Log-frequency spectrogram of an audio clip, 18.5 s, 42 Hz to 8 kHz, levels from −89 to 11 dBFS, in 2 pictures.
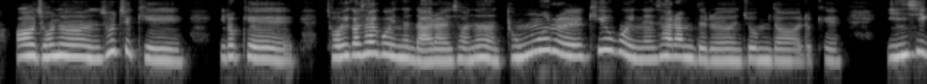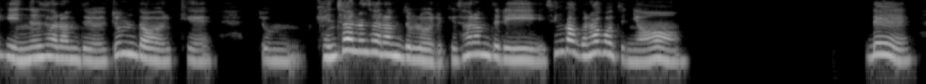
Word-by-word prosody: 어 245 +2 +5
저는 235 -2 +4
솔직히 210 - -1 0.3
이렇게 220 -5 -1 0.3
저희가 245 +3 +2
살고 275 -1 +2
있는 220 -3 +2
나라에서는 185 +2 -1
동물을 255 - +1
키우고 335 +1 0
있는 205 -2 -2
사람들은 200 -5 -1
좀 190 0 -3
더 185 -1 -6
이렇게 180 -3 -12 0.4
인식이 255 +3 +1
있는 205 +3 +1
사람들, 195 -6 -2
좀 280 +4 -1
더 200 -5 0
이렇게 180 0 -11 0.4
좀 185 +1 -9 0.2
괜찮은 320 +9 +4
사람들로 245 - +1
이렇게 165 +3 -9
사람들이 200 -7 -2
생각을 295 - +1
하거든요. 190 -9 -2 1.8
네. 225 -7 -1
220 Hz, 240 characters per minute, -27 LUFS, 190-250 Hz, 1.8 s, 어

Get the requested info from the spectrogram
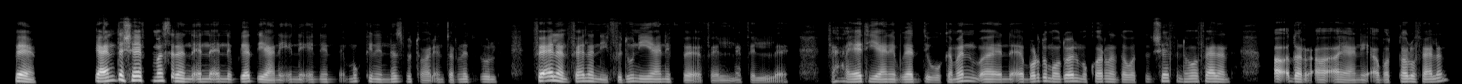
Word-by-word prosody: فاهم، - - +8 0.6
يعني 145 +1 +11
أنت 195 +5 +4
شايف 195 -2 +8
مثلًا 170 -4 +3 0.2
إن 125 0 -2
إن 125 0 -3
بجد 135 +3 +1
يعني 110 -1 0
إن 115 - -12
إن 115 +1 -9
م 115 +2 -15
ممكن 140 -2 -8
الناس 125 +3 -6
بتوع 125 -7 -8
الإنترنت 115 +4 -8
دُول، 120 -1 -6 0.4
فعلًا، 170 -3 +7
فعلًا 145 -1 -1
يفيدوني 125 +5 -5
يعني 120 -1 -2
ف 105 - -10
في 95 0 -5
ال 95 +2 -11
في - - -13
ال 95 0 -9 0.4
في - - -12
حياتي 130 +2 0
يعني 120 -1 +1
بجد؟ 115 0 -2
وكمان 115 +7 -2
ما 120 -3 0
ن 120 +1 -4
برضه 140 +6 -2
موضوع 140 0 +1
المقارنة 130 -2 -2
دَوَّة 110 -2 -6
أنت 125 - -17
شايف 155 -1 -3
إن 135 - -12
هو 135 +1 -2
فعلًا 130 -3 0 0.5
أقدر - - +2
أ 110 +1 0
يعني 105 -1 -5
أبطّله 135 +4 -2
فعلًا؟ 125 - -3
125 Hz, 195 wpm, -23 LUFS, 115-140 Hz, 0.6 s, يعني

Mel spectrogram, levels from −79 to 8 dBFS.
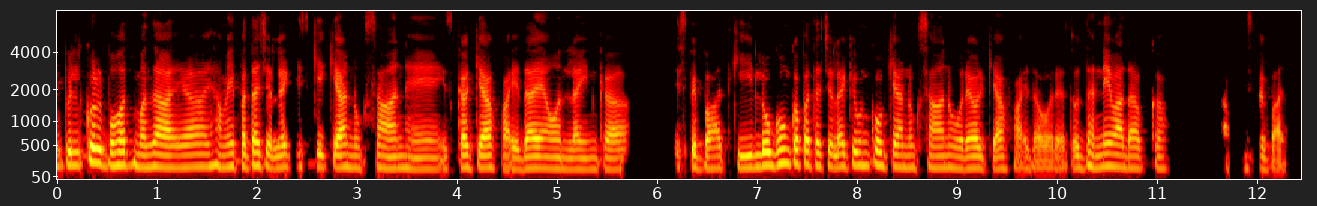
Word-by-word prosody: बिल्कुल, 195 +4 +5
बहुत 190 0 +3
मज़ा 170 0 +2
आया। 165 +1 0 0.2
हमें 170 0 -2
पता 180 +2 +3
चला 165 -3 0
कि 170 +1 -10
इसके 175 0 -5
क्या 165 0 +5
नुकसान 160 -1 -2
हैं, 145 -1 -6
इसका 165 +2 +1
क्या 165 0 +3
फ़ायदा 150 0 +1
है 155 0 +4
ऑनलाइन 145 -1 -3
का। 140 0 +1 0.6
इसपे - - 0
बात 155 +1 -2
की, 160 0 0
लोगों 190 +5 +4
का 210 0 +4
पता 200 -2 +2
चला 175 -1 -1
कि 185 - -3
उनको 190 +1 +1
क्या 170 -1 +2
नुकसान 160 0 -4
हो 155 -1 -3
रहा 150 +1 +1
है 155 - +3
और 155 - -6
क्या 155 - -1
फ़ायदा 80 - -5
हो 80 0 -4
रहा 75 - -5
है, 80 - -8
तो - - -1
धन्यवाद 170 -1 0
आपका। 155 +1 -5 0.6
आप - - -9
इस - - -15
पे - - -4
बात - - -6
165 Hz, 215 wpm, -20 LUFS, 155-180 Hz, 0.6 s, बिल्कुल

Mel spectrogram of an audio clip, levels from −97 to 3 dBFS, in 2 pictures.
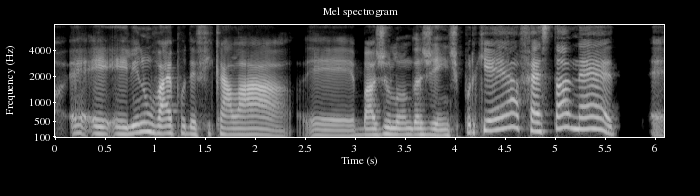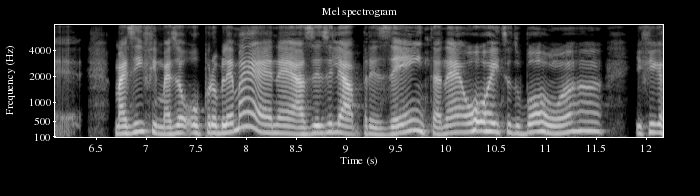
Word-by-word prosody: eh, 195 -1 -7 0.2
e - - -2
e - - -1
ele 190 +4 -1
não 230 0 -1
vai 190 0 +2
poder 185 -3 -7
ficar 160 -1 -4
lá, 155 -4 0
eh, 135 -1 -8
bajulando 155 +1 -2
a - - -1
gente 140 -3 -5
porque 205 +5 -5
a 310 +6 -1
festa, 250 +7 0
né, 295 - 0 0.4
eh, - - -14 0.4
mas 180 +1 +5
enfim, 235 0 0
mas 175 0 0
o 195 0 +2
problema 205 - +2
é, 230 - +2
né, 190 -2 +2
às 170 0 +3
vezes, 195 +1 +2
ele 215 -1 +1
apresenta, 180 +4 +1
né: 205 +4 +1
"Oi, 240 0 +5
tudo 210 -3 -5
bom? 210 -1 +1
Aham.", 240 +2 -1 0.3
e 185 - -6
fica 210 +3 -1
195 Hz, 175 wpm, -22 LUFS, 170-230 Hz, 0.4 s, mas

